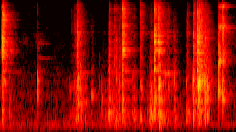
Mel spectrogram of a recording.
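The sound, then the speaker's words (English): Dishes and cutlery, washed the night before, clatter as they're put away in the cupboard early in the morning, an irregular series of bright clinks and knocks with short pauses between, no talking. “I'm putting away my dishes.”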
